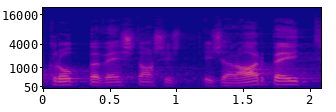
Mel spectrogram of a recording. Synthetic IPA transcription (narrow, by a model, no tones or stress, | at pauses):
ɡ̥ɾʊpːəʋɛʃtɑʃɪʃəɾɑːɾb̥eɪt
